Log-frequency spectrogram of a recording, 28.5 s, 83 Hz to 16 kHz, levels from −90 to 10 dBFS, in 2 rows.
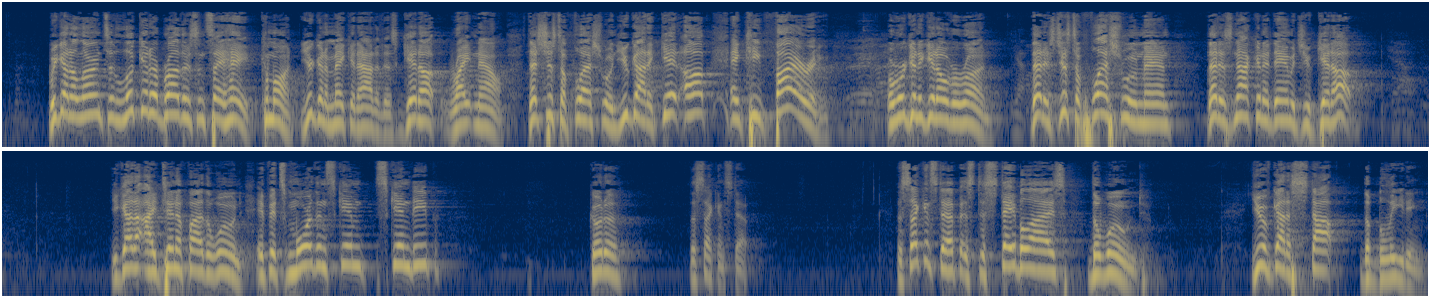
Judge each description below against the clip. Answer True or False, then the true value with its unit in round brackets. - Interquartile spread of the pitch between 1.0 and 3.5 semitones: False (4.9 semitones)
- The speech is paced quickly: False (185 wpm)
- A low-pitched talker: False (215 Hz)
